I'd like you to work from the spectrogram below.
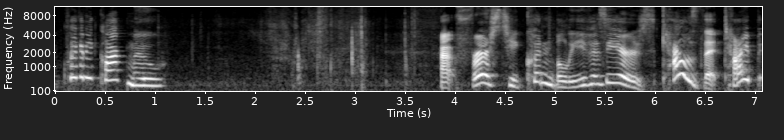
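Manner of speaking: lively rhyming picture-book read; children's story narration. A narrator's reading. Reading Little Blue Truck to children at story time, playful narration. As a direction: read it playfully with animal sounds.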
